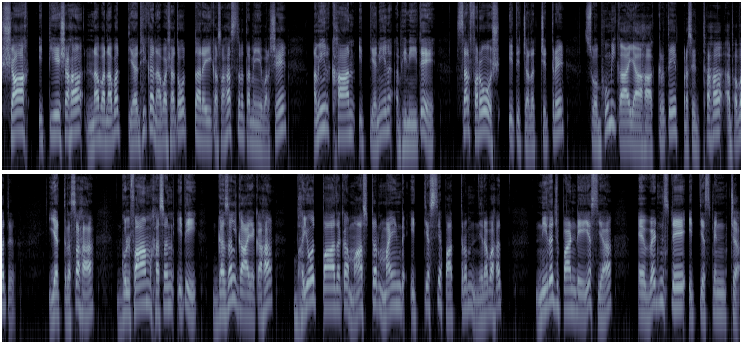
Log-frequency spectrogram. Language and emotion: Sanskrit, neutral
